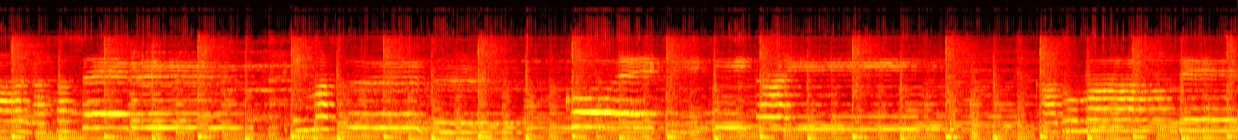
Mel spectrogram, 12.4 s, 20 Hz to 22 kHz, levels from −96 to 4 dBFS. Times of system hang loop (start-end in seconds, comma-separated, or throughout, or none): none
